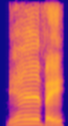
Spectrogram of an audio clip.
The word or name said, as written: mian3 fei4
